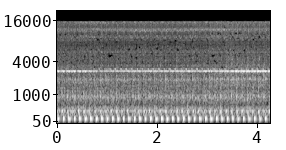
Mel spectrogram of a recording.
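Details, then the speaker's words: Old Yamaha Vixion at idle, engine fully hot, radiator fan not yet running: steady high whistle/squeal over an even idle about three pulses a second, absent when cold; worn water pump seal, fixed by replacing seal, bearing and impeller. "Oke, dia bunyinya dencit ya. Nah, oke, seperti itu dia bunyi kayak siulan guys ya, dia berdencit parah gitu. Ketika mesin sudah panas guys ya, jika mesin belum panas dia belum bunyi."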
